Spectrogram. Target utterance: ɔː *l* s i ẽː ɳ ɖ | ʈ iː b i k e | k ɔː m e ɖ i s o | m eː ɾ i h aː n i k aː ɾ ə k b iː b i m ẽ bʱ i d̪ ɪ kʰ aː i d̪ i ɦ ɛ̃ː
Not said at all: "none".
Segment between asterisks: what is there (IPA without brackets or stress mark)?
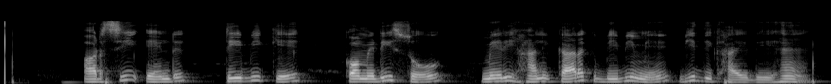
ɾ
